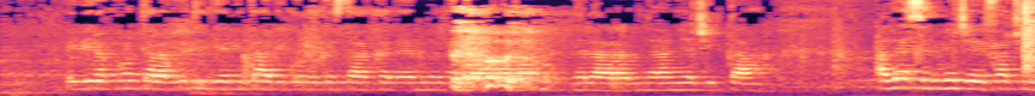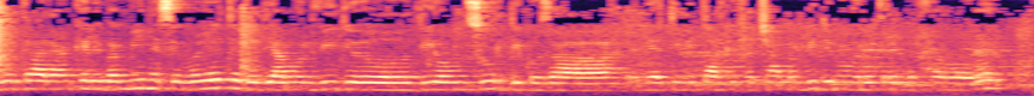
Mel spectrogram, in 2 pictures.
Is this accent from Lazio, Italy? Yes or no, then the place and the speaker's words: no; Marche, Italy; Io che vengo dalle Marche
